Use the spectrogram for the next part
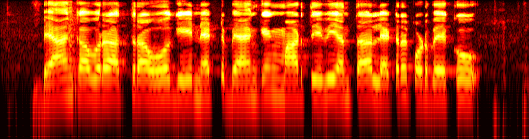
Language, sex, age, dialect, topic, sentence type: Kannada, male, 41-45, Central, banking, statement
